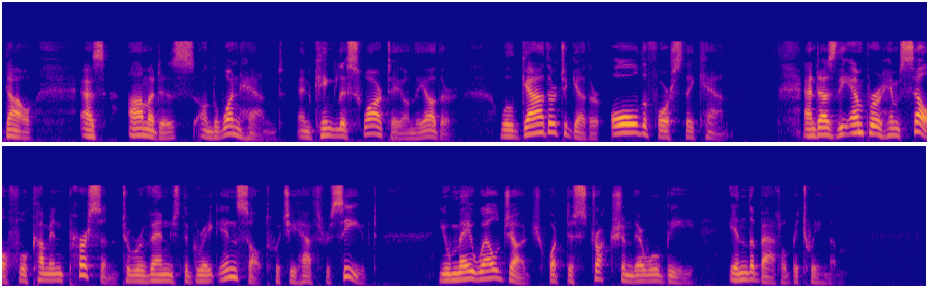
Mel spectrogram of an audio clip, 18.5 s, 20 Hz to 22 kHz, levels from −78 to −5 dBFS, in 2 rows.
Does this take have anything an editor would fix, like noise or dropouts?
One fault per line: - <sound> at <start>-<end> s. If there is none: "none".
none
